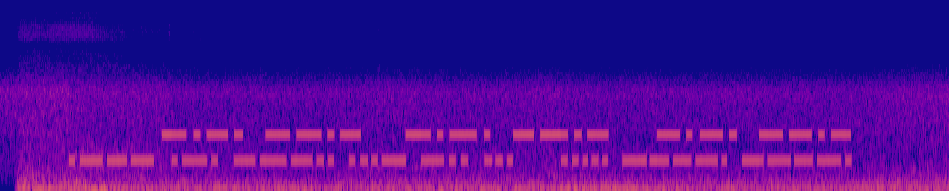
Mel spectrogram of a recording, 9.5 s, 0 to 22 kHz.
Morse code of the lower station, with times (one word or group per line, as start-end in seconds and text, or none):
0.7-5.1 JR8VDS
5.6-8.5 599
